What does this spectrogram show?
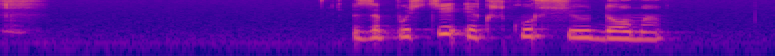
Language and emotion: Russian, neutral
